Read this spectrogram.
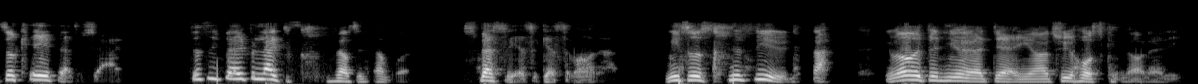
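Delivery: jolly, hearty and loud; amused, hearty. Acted. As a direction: laugh it off warmly. Laughing Freya reassures.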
